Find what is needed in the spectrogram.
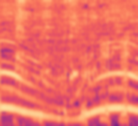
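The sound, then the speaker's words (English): A voice imitates a fire brigade siren, a loud sustained wailing tone that sweeps down then back up in pitch, with a rough, buzzy vocal texture throughout. “What's that one? The fire brigade, correct.”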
